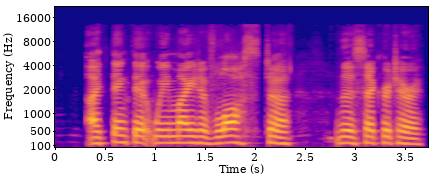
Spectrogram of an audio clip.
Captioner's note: speaking French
